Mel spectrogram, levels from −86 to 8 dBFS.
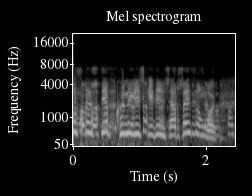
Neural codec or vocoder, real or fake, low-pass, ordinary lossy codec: none; real; 7.2 kHz; none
